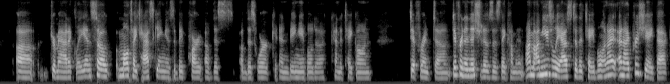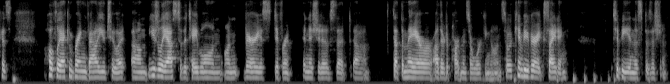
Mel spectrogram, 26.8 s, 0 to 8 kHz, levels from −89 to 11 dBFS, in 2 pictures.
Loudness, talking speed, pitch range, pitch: -22 LUFS, 190 wpm, 155-185 Hz, 160 Hz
